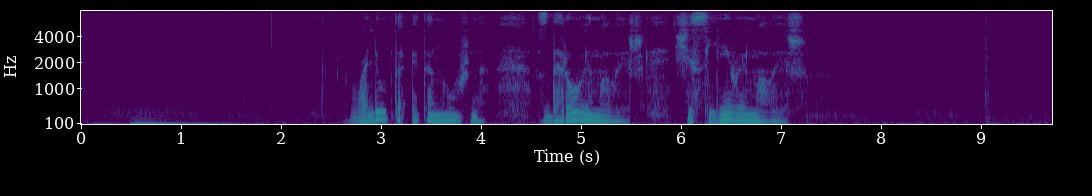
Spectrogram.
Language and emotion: Russian, positive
